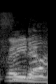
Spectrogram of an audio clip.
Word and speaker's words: Fredo: Fredo? How do you say it? – It's Fredo. He keeps saying Fredo.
